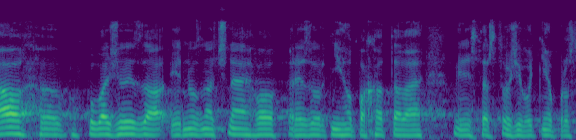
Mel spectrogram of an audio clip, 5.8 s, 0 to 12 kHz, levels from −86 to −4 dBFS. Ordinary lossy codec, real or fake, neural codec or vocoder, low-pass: Opus, 24 kbps; fake; codec, 16 kHz, 16 kbps, FreqCodec, larger model; 7.2 kHz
